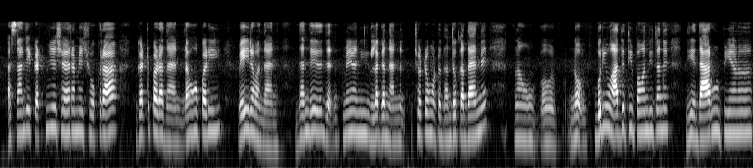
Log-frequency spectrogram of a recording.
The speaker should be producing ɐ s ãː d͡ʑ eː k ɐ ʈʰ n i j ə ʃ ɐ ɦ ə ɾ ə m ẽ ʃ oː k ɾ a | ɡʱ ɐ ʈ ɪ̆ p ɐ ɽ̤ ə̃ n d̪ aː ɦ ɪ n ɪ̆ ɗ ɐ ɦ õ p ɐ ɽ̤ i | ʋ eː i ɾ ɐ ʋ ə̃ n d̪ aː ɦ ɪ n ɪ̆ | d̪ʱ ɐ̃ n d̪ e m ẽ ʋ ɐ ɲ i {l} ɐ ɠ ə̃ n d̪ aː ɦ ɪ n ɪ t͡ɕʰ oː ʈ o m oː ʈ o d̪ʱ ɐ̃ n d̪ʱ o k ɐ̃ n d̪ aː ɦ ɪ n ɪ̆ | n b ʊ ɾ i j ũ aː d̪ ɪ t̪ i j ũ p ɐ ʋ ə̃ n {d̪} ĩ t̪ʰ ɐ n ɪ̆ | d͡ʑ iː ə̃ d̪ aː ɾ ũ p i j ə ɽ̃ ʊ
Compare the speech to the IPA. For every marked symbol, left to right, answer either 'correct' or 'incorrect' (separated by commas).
correct, correct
